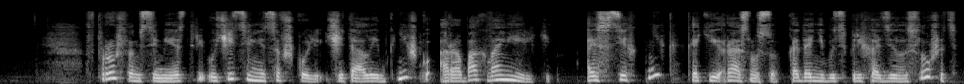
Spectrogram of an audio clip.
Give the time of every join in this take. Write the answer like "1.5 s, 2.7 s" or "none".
5.8 s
